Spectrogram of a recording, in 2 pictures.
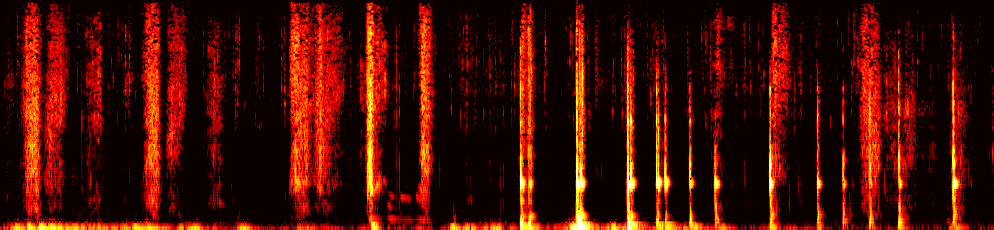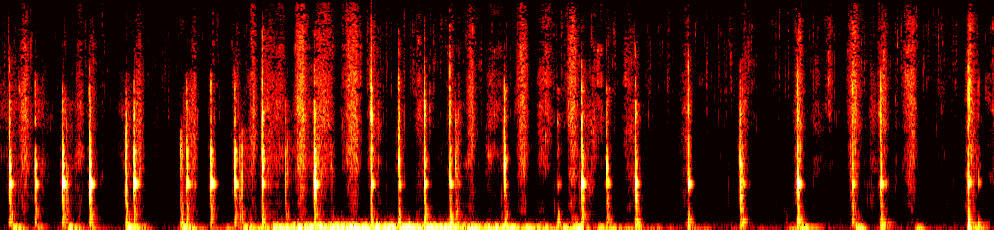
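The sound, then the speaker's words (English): Sharp wooden knocks tapped out on wood played like an instrument in a quick, uneven rhythm, each hit ringing with a short hollow tone, fairly loud, with a brief low rumble partway through and no talking. “That wood makes a really nice instrument.”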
